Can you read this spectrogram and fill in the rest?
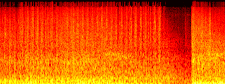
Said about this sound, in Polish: Po raz pierwszy doceniłem wybuchające mumie Avery'ego.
